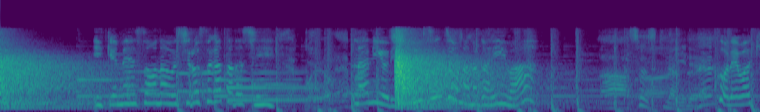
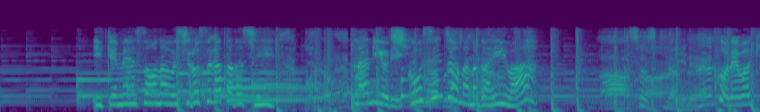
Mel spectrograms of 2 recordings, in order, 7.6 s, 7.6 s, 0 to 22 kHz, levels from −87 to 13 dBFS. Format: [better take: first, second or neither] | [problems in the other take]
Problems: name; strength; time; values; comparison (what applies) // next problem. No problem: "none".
second | background sound (Clapping); 5 dB above the speech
